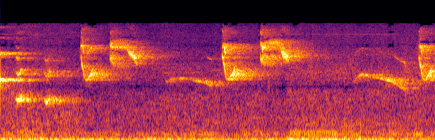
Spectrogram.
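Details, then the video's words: White-rumped shama song: clear whistled phrases, some sliding down and some rising, set between short pauses, over a steady low rumble of background noise. "Chòe lửa bông tới nái /shama bird/murai batu/白腰鹊鸲/บินหลาดง/"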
